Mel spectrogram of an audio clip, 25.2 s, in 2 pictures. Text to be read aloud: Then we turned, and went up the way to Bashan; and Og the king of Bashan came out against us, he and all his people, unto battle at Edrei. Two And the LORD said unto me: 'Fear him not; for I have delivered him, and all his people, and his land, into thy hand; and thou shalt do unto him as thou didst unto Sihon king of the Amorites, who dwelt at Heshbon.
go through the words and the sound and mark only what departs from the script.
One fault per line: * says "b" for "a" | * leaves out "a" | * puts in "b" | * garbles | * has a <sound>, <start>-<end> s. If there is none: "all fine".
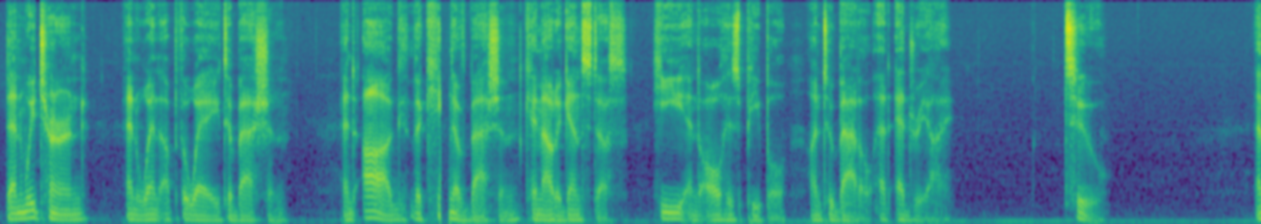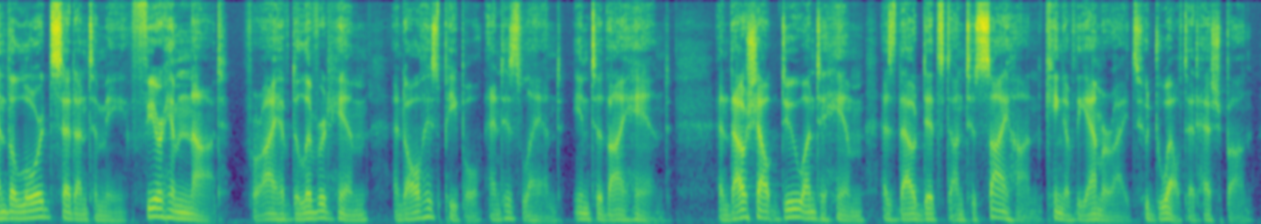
* has a dropout, 4.4-4.5 s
